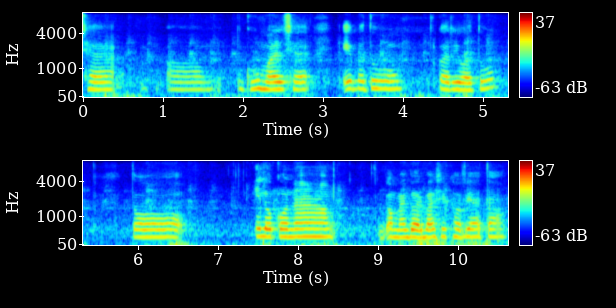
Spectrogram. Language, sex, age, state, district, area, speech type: Gujarati, female, 18-30, Gujarat, Surat, urban, spontaneous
